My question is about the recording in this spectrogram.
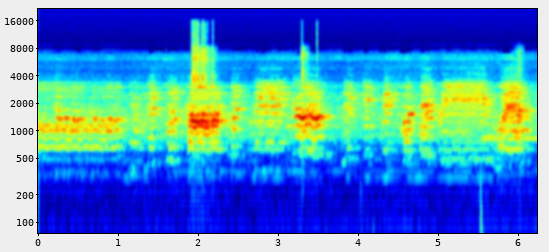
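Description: Edison Diamond Disc record playing through the brass horn of a Victor III gramophone: music from an early acoustic recording, thin, with almost no treble.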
